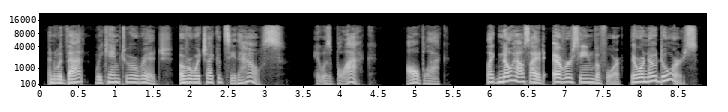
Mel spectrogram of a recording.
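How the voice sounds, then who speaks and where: An American woman narrating a children's adventure story in an expressive, suspenseful storytelling style. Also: sits low, no echo, clean studio sound. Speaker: audiobook narrator.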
